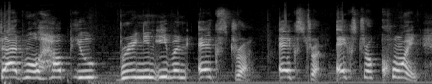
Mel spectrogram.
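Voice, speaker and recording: A woman speaks with a South African accent. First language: Tsonga. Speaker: YouTuber. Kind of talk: tutorial. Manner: animated.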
